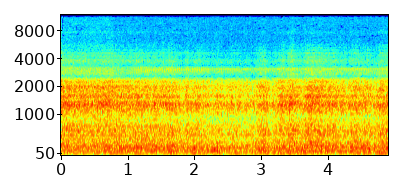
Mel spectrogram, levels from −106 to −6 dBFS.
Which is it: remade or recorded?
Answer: recorded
